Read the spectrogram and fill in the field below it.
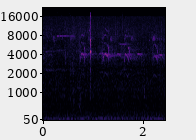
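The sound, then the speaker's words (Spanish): Faint birds chirp and tweet in short, scattered calls over a steady low outdoor rumble, with no one speaking. “Y los pájaros también.”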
